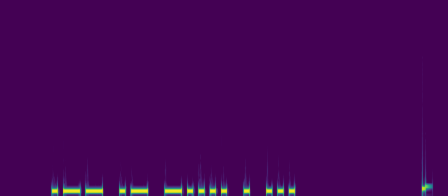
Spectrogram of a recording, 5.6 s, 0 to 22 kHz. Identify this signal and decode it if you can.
Morse code, heard as a keyed tone, about 17 wpm, 700 Hz. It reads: WA6ES
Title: USA Call Signs - 5 Characters - 3x Character Spacing - 17wpm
